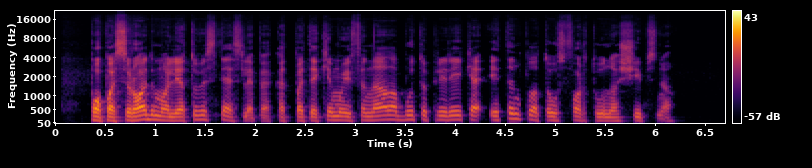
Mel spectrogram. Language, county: Lithuanian, Šiauliai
